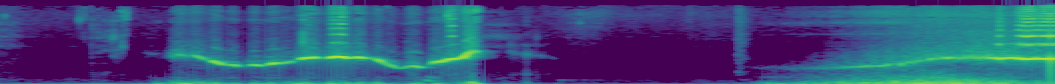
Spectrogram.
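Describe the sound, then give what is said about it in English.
A person whistles an imitation of a yellow crested warbler call: a warbling, wavering tone that dips and rises, breaks off, then returns as a rising, sustained whistle. Loud, with no talking. “That's a yellow crested warbler.”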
